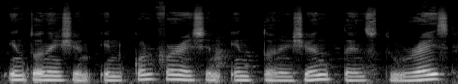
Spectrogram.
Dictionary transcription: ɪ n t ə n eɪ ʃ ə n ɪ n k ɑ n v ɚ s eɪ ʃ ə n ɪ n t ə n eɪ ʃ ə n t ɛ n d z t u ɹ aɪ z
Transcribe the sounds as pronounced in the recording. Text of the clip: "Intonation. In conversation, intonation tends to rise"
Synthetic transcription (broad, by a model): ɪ n t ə n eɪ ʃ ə n ɪ n k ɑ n f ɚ eɪ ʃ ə n ɪ n t ə n eɪ ʃ ə n t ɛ n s t u ɹ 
